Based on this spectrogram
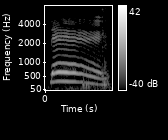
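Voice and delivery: loud, drawn-out wail of frustration; upset outburst. Real, not acted. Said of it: "I'm really upset about these carrots".

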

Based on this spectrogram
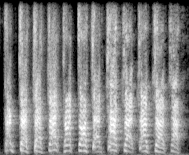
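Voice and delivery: loud staccato "cha cha cha"; harsh nagging chatter. Shown as a demonstration. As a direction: imitate sharp nagging with loud choppy syllables. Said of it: "kind voice, not".

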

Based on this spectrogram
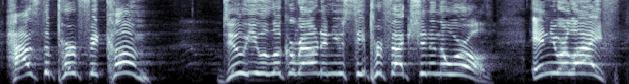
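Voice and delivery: high, drawn-out emphatic preaching; impassioned preaching. Acted. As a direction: press each question home to the congregation. Preaches at full force.

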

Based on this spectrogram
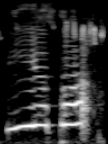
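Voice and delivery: eerie high ghostly reply. Acted. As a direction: answer like a spooky maid ghost. Ghost maid answers.

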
